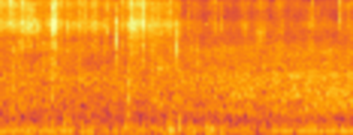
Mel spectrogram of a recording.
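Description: A black Labrador worrying a cloth pillow on loose gravel: irregular scuffs and crunches of paws and stones, with soft thuds as the pillow is shaken and dropped.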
